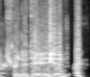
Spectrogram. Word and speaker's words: Trinidadian: You Trinidadian.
